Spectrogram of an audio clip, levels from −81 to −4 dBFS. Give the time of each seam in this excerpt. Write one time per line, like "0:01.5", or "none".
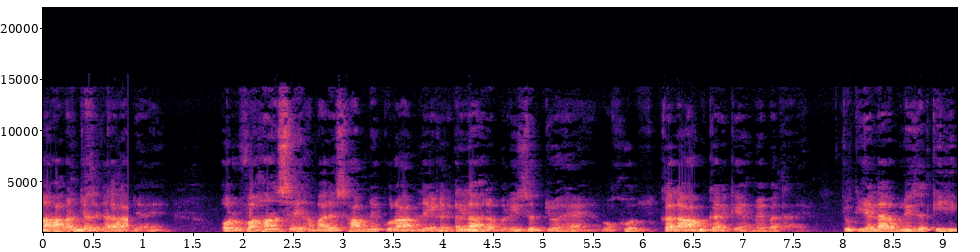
0:04.0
